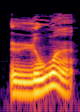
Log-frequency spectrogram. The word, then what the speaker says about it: loin: Loin. Loin. So remember when you get this combination O-I-N, it's ouin, ouin, ouin, okay? Loin. Alright?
